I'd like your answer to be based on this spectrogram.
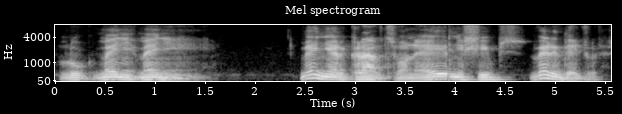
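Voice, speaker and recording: A man whose first language is Greek, speaking broken English in a halting, urgent warning with many restarts. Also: lowish voice, expressive. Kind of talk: halting self-recorded warning.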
